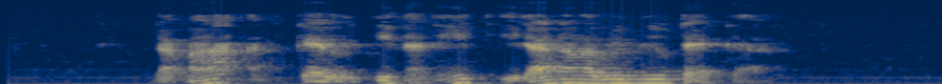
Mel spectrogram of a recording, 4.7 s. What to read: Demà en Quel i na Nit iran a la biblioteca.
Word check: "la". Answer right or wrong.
right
